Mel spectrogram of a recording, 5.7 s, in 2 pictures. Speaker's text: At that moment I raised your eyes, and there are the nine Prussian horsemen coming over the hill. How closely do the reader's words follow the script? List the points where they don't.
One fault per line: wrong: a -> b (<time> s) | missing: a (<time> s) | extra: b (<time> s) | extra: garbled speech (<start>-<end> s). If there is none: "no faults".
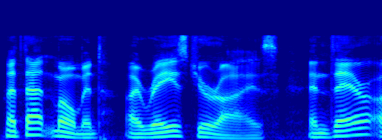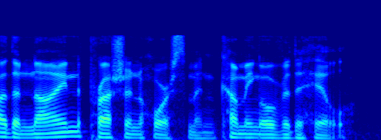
no faults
